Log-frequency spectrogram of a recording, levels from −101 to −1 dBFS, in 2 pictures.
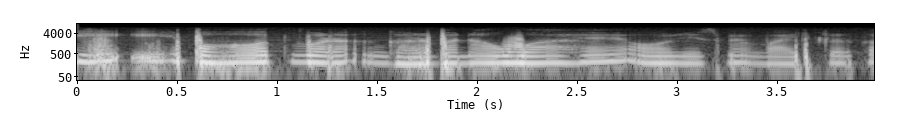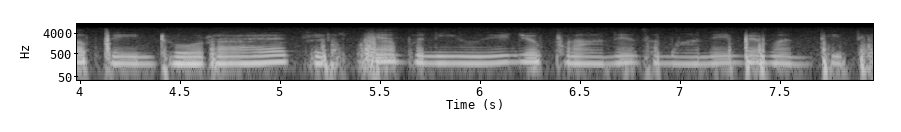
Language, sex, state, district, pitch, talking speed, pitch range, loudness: Hindi, female, Bihar, West Champaran, 200 Hz, 205 wpm, 185-210 Hz, -25 LUFS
